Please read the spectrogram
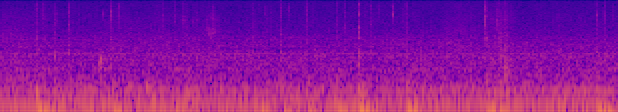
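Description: Faint, scattered keystrokes on a computer keyboard as a command is typed into a terminal, a few irregular clicks a second, over a low steady hum.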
